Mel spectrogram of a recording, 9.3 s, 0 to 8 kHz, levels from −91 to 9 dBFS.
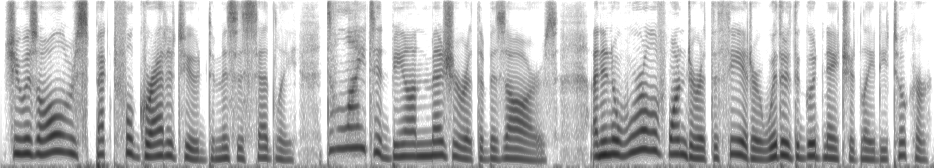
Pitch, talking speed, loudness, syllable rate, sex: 215 Hz, 185 wpm, -18 LUFS, 5.4 syllables/s, female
